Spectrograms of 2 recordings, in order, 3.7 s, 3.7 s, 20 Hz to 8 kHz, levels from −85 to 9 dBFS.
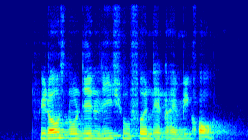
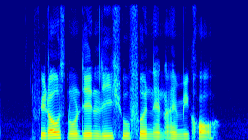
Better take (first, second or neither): second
